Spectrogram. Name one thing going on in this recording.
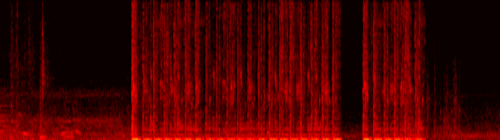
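A rapid-fire video game weapon rattles in bursts.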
